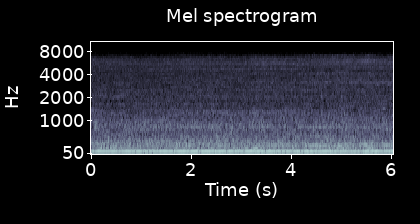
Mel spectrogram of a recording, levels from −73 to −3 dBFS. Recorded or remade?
remade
